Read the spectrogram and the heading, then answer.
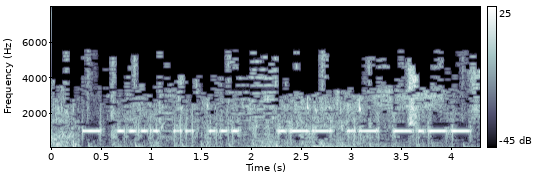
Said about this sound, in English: The Singing Sailor sends out a Morse code to any visitors nearby.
